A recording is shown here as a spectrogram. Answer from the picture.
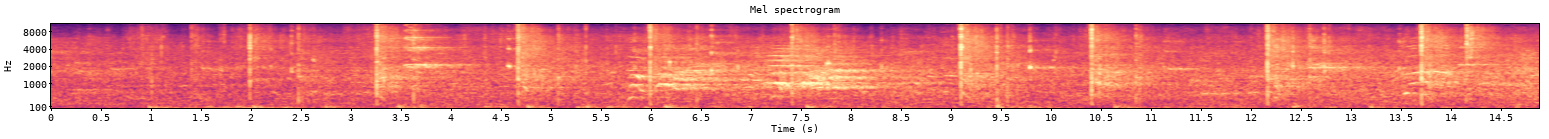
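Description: Badminton rally: rackets striking the shuttlecock in sharp cracks about every one and a half seconds, back and forth, over the murmur of a crowd in a large hall.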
